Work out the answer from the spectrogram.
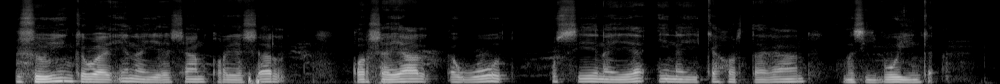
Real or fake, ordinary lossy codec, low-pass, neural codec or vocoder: fake; none; none; vocoder, 44.1 kHz, 128 mel bands, Pupu-Vocoder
